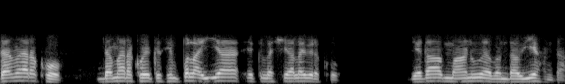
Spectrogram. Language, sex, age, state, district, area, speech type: Dogri, male, 18-30, Jammu and Kashmir, Udhampur, urban, conversation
